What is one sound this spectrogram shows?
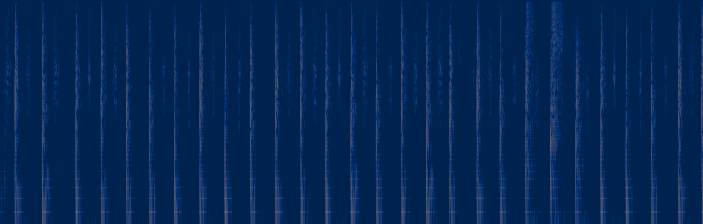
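Quick footsteps run steadily over dirt.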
